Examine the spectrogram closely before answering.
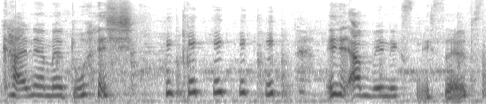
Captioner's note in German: gelächter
